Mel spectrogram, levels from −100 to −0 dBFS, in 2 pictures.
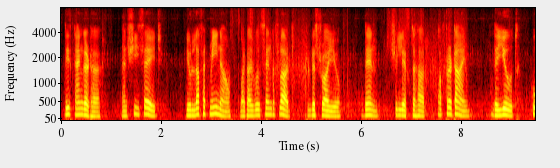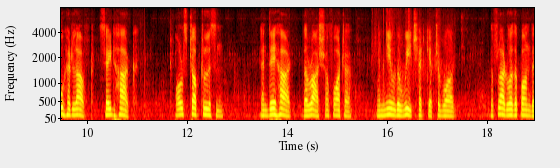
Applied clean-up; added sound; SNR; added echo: neural separator model SepFormer DNS4.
